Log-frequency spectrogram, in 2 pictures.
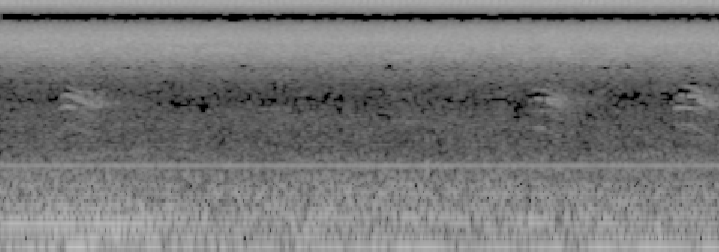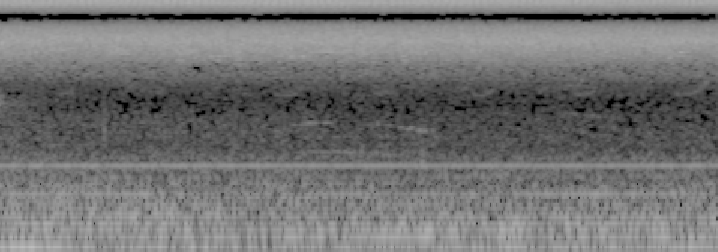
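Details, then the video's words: Cicadas chirping on a summer day in Shakujii Park, Tokyo: a dense, unbroken hissing buzz fills the high register throughout, with a few faint short calls of another animal showing near the start and middle. "Cicada chirps"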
